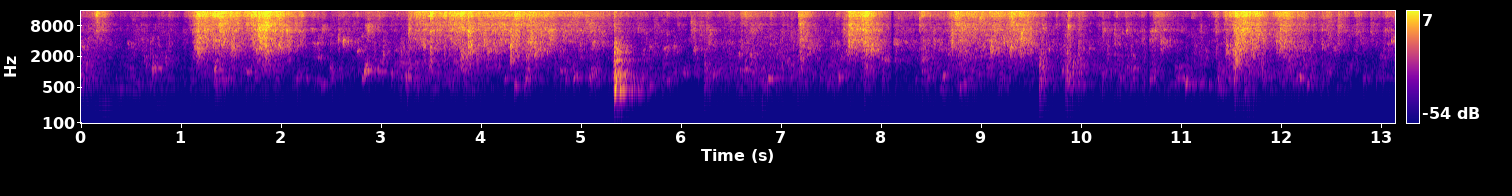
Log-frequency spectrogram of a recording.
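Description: Water poured and splashing in a tiled bathroom during a bucket bath, coming in repeated irregular splashes, with one sharp knock about five seconds in.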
